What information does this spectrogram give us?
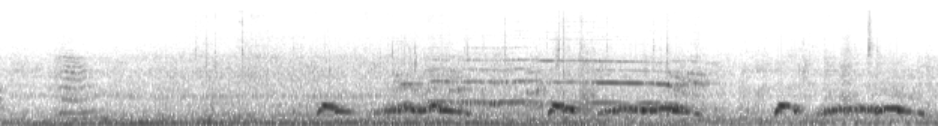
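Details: Dove with an unusual voice, possibly a defect: soft arched coos in three short bursts in the second half, a faint thin whistle and steady low hum behind.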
